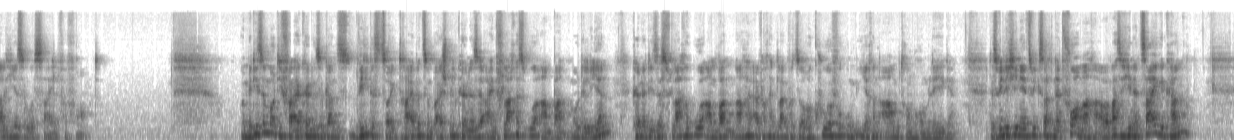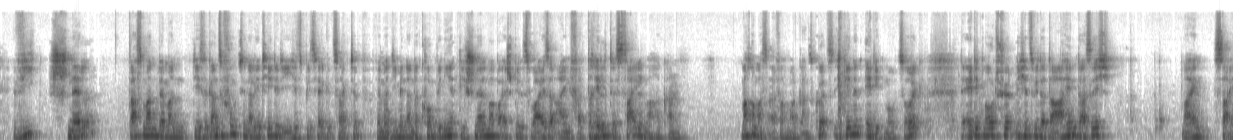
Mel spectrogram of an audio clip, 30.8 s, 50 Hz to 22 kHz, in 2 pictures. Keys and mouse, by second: 14.7 click, 25.9 Tab, 27.8 shift+middle click, 28.6 KP_Divide, 29.9-30.8 middle drag.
